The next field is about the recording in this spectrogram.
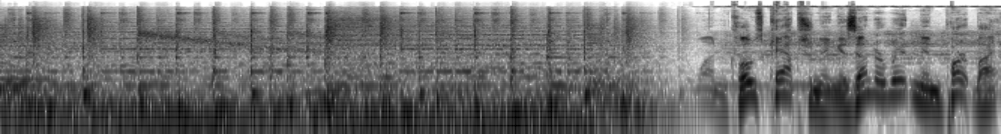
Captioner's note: voiceover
